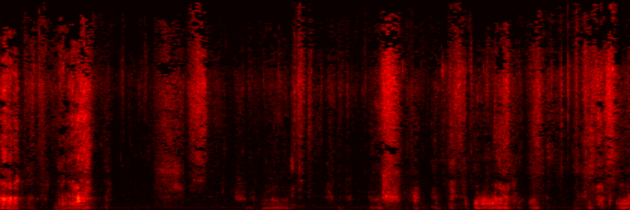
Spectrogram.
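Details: Two dogs, an AmStaff and a Kuvasz, in rough play; low growly bursts and panting come in short clusters, with quiet gaps and a steady faint hum between them.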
